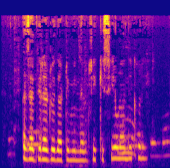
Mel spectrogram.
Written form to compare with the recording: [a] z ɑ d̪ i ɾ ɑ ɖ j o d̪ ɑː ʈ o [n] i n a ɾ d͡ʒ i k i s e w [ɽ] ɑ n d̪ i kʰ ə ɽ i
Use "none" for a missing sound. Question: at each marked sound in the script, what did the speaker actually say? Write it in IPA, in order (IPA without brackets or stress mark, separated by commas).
a, m, ɽ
